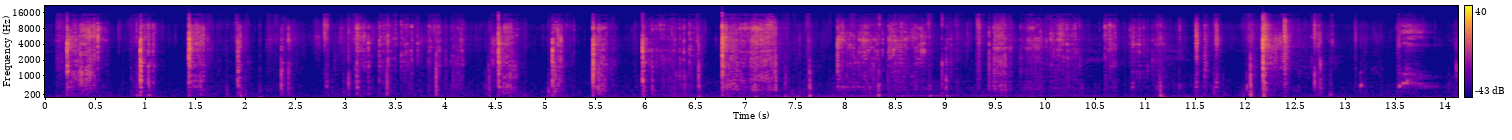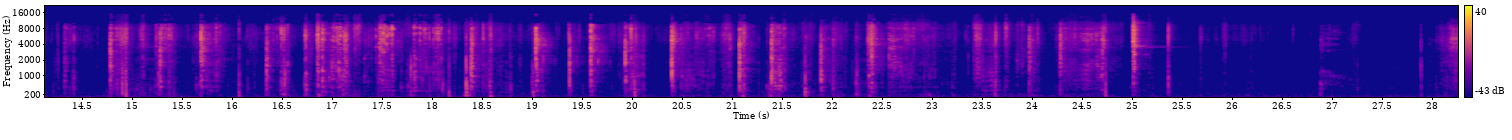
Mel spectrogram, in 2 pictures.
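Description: A hockey stick blade scraping and clacking on concrete while stickhandling a plastic street hockey ball and pucks. Many irregular sharp taps with scraping hiss between them, pausing briefly near the end.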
